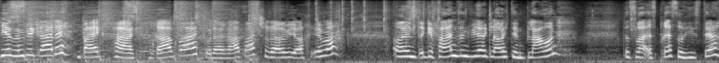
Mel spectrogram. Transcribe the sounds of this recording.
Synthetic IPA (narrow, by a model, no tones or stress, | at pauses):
hiːɐzɪntviːɐɡəʁaːdəb̥alkpʰaɐkʁaːbaɐkʔoːɾɐʁaːbat͡ʃʔoːɾɐviːaʊxʔɪmɐ | ʔʊntɡəfaːʁənzɪntv̥iːɐɡlaʊbəɪçd̥eːnblaʊn | d̥asv̥aːɐʔɛspʁ̥ɛsohiːsd̥eːɐ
